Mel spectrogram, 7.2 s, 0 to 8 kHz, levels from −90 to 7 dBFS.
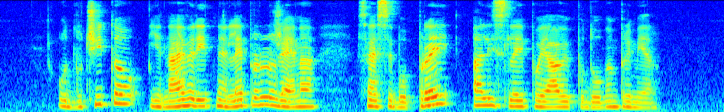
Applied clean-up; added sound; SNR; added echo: none; none; none; none.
